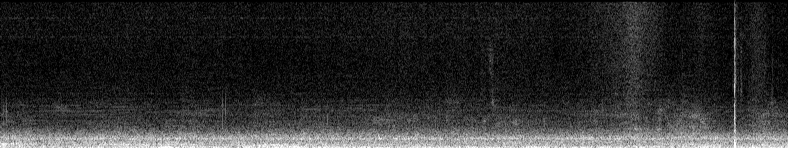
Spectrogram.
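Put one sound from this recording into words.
A small crowd murmurs faintly in an open-air stadium.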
